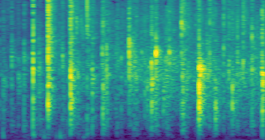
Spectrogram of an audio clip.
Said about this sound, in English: So, Edison steps out, and led by Hamid, I believe it was, there's a polite round of applause.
